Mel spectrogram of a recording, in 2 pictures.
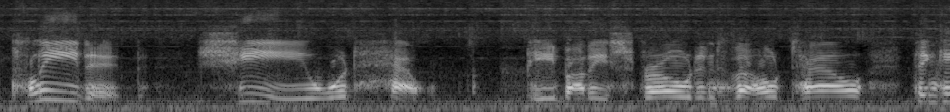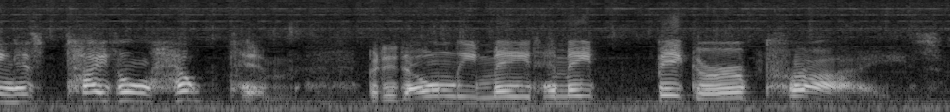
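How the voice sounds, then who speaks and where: An eerie radio storyteller from a horror game, performed by a woman, speaking at a middling pitch. The delivery is folksy and theatrical, leaning on dramatic pauses to spin macabre scripted tales. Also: warm tone, close to an everyday voice, low-quality recording. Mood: folksy, ominous.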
